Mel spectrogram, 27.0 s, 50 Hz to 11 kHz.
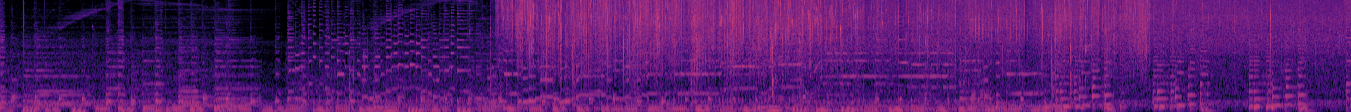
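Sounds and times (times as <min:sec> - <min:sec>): onions sizzling in hot oil: 0:09.9 - 0:27.0.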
